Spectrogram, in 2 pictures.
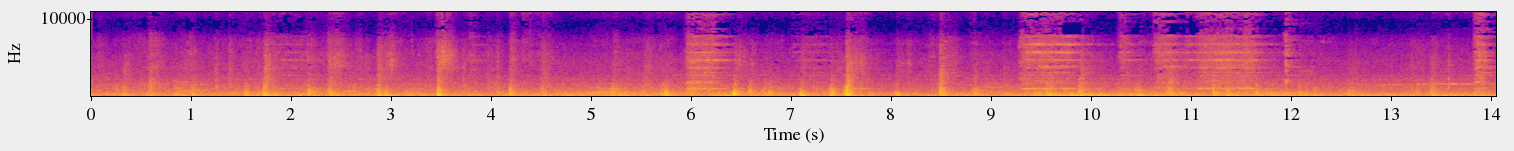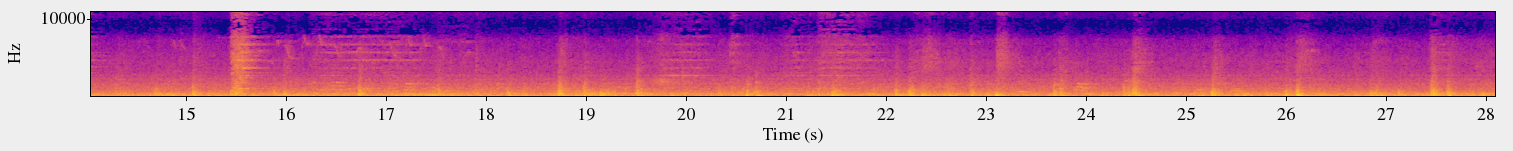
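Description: MEMU electric train running, heard from an open coach door: steel wheels knock irregularly over rail joints over a steady low hum. The wheels squeal at times, most clearly around ten seconds in.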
